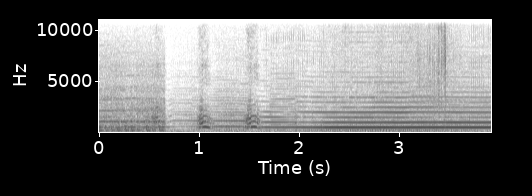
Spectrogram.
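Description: Sea ice under pressure grinds against the hull of the ship Tara in a shrill, sustained squeal of steady high tones, broken by two short, harsh hammering, crunching bursts before the whine swells louder. No one speaks.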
